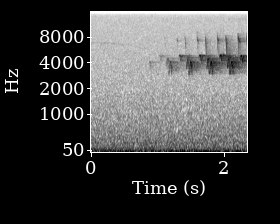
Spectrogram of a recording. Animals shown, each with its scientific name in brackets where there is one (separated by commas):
Ovenbird (Seiurus aurocapilla), Golden-crowned Kinglet (Regulus satrapa)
